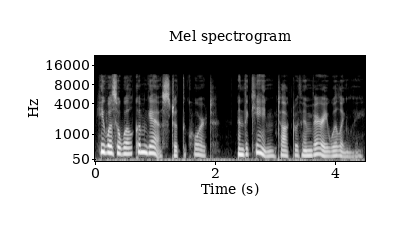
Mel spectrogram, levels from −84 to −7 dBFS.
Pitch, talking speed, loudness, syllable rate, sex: 170 Hz, 215 wpm, -19 LUFS, 5.3 syllables/s, female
